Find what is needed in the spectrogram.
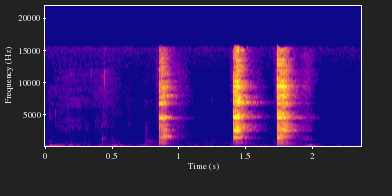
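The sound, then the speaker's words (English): Three bright glass clinks ring out in quick succession, fairly loud, as glasses of apple juice tap together for a toast, over a faint low background murmur. “Cheers, boys. It's actually apple juice.”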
